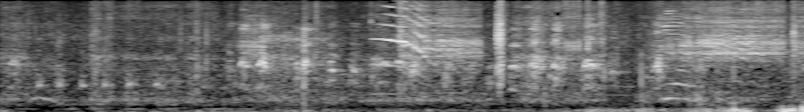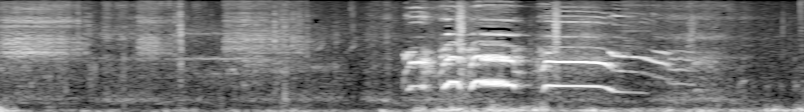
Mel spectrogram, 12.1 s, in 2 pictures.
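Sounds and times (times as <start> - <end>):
faint bird calls: 1.8 - 8.4.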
